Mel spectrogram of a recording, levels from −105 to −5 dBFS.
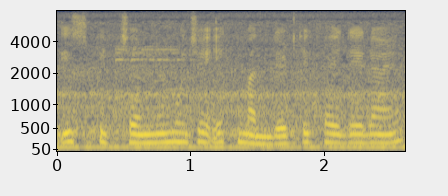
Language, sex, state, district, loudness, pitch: Hindi, female, Chhattisgarh, Bilaspur, -15 LUFS, 165 Hz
